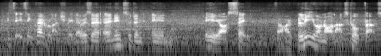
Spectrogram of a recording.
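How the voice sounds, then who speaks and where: Over noticeable background noise, a man with an English Midlands accent speaks at a very fast pace. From England, Staffordshire. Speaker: sim racing commentator. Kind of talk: casual chat.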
